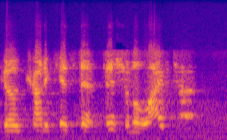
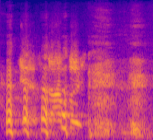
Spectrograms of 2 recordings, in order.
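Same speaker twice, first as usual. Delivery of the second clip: laughing; 6 semitones higher, slower than usual. Real, not acted. Echoes the host's joke, laughing.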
